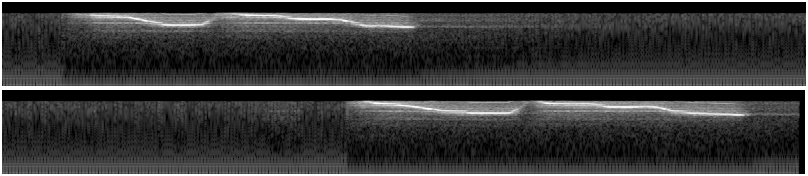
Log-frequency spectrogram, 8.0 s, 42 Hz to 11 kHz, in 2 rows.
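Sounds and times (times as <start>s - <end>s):
meadowlark singing: 0.4s - 2.2s, 5.8s - 8.0s.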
